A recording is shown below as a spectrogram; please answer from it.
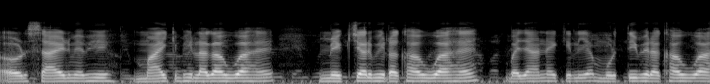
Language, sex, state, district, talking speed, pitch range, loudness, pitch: Hindi, male, Bihar, West Champaran, 175 wpm, 145-155 Hz, -18 LUFS, 150 Hz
